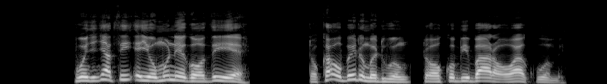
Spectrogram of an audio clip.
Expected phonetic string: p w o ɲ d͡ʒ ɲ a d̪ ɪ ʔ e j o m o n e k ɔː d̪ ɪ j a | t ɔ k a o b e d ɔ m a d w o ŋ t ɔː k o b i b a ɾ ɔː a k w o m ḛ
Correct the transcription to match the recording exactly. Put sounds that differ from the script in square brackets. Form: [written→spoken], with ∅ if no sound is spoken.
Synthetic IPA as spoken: p w o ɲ d͡ʒ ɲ a [d̪→t̪] ɪ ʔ e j o m o n e [k→ɡ] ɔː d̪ ɪ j [a→ɛ] | t ɔ k a o b e d [ɔ→o] m a d w o ŋ t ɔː k o b i b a ɾ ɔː a k w o m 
